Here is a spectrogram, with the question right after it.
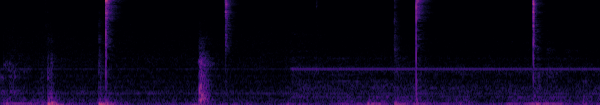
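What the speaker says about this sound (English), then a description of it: "if there's a clicking noise from the relay" A garage door opener relay, triggered from a car's HomeLink button, clicks sharply about five times at irregular intervals, fairly close and isolated over a quiet background.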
